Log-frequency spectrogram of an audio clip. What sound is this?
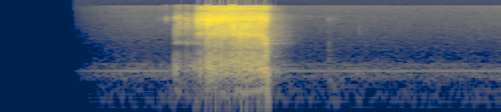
A quick over the top licking noise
